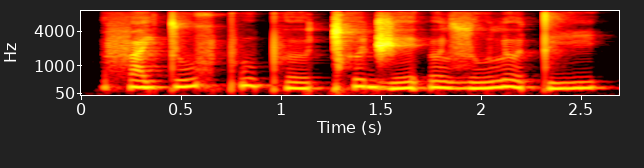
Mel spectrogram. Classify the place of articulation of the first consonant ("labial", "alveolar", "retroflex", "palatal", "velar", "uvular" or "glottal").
labial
